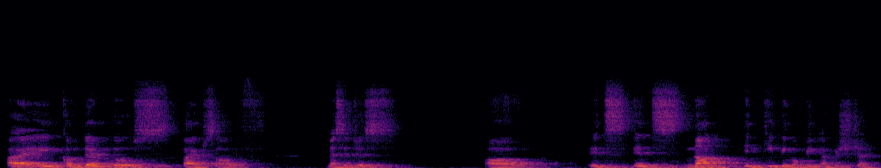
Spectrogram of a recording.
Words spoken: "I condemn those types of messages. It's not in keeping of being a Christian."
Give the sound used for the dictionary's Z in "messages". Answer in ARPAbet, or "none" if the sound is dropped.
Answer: S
